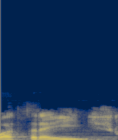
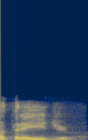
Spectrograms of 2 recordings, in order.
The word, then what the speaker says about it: Atreides: É, o protagonista do livro é o, o Paul, Paul Atreides, ou Paul Atreides, qual seria a pronúncia?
